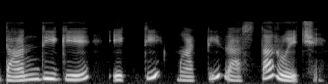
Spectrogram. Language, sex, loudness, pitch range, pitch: Bengali, female, -15 LUFS, 195-290 Hz, 220 Hz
